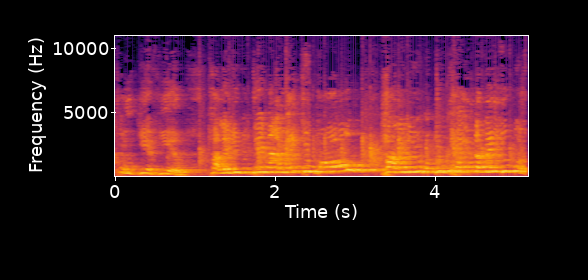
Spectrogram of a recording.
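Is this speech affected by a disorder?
No.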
